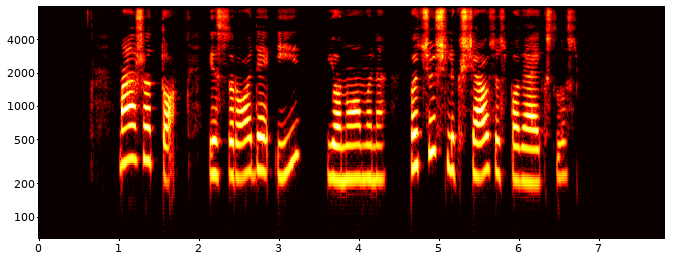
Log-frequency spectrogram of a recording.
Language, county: Lithuanian, Kaunas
